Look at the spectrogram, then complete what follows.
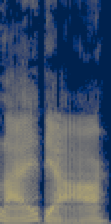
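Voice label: "lai2 dianr3", Chinese, male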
